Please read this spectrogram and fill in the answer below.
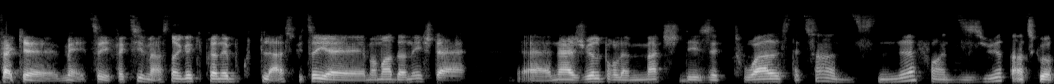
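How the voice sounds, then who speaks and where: A man with an ordinary speaking voice, medium pitch, and ordinary pitch variation. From Quebec, Abitibi region. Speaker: sports journalist covering hockey. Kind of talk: casual interview chat.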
